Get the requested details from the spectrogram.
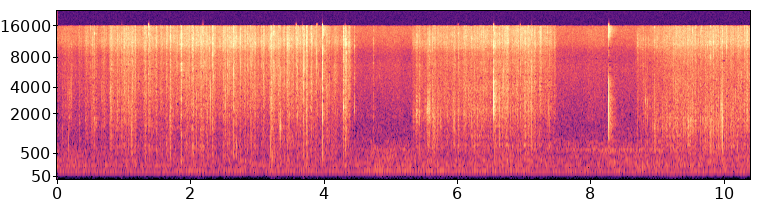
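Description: A thin dark wooden pointer traces and scratches diagonal lines through a flat layer of sea salt inside a clear plastic ziploc bag. The result is a soft, bright crinkling and gritty scratching with occasional sharp ticks. Two brief quieter gaps break it up partway through.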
